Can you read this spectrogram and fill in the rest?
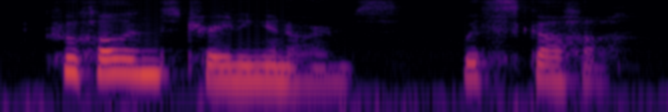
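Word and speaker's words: Scáthach: The wooing of Emer also pronounced Evore and Kuhalland's training in arms with Scaha also pronounced Scarthok translation by Kuno Mayor.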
